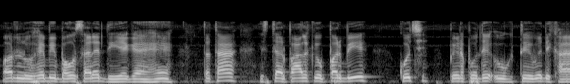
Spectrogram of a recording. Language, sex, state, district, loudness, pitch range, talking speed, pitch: Hindi, male, Jharkhand, Ranchi, -17 LUFS, 130-150 Hz, 200 wpm, 140 Hz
